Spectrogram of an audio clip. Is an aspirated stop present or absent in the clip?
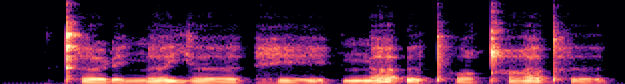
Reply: present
